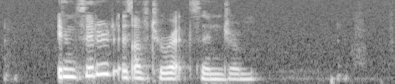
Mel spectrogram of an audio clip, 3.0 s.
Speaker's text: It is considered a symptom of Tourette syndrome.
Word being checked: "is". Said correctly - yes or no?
no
